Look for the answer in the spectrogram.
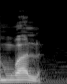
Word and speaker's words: moelle: On ne dit pas la moelle, mais la moelle, ou un ou une poêle,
